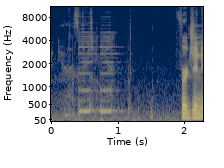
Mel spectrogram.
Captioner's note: buzzer chimes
